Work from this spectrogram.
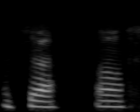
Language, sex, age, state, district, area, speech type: Assamese, male, 30-45, Assam, Charaideo, urban, conversation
